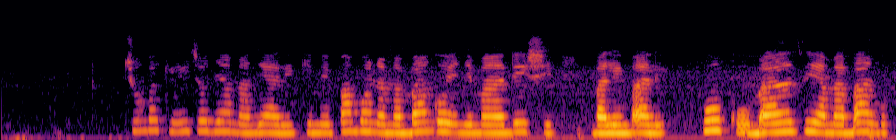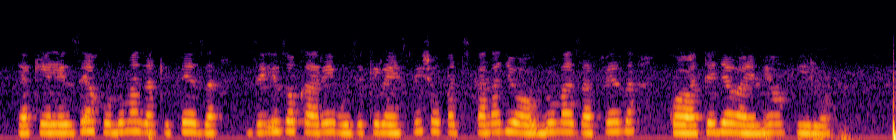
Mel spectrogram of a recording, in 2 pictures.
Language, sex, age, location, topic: Swahili, female, 18-24, Dar es Salaam, finance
